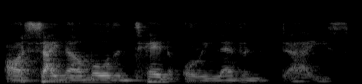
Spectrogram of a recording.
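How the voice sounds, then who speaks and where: A woman voicing a nasty old husband who taunts his wife loudly and slowly. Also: rumbling low. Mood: gloating. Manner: loud, slow, mocking taunts. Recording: echoey room, dull lo-fi.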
